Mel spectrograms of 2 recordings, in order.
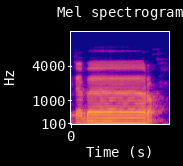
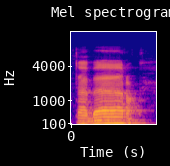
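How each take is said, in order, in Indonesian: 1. Vokal setelah b dibaca panjang. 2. Vokal setelah b dibaca sedang. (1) "tidak terlalu lambat seperti tabarok" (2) "dibacanya dua harokat"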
